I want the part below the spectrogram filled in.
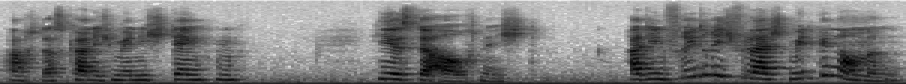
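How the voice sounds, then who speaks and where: A woman's voice: on the high side, sing-song, moderate pace, fairly bright tone, roomy sound. An actress playing an anxious, motherly woman who exclaims and calls out in a German radio drama. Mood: worried searching. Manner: alarmed, calling out, exclaiming. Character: anxious motherly woman searching for missing boy.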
